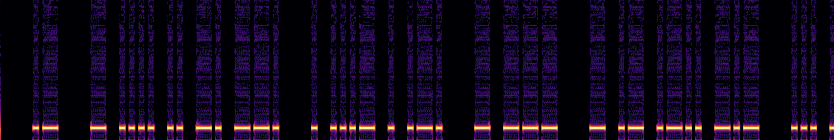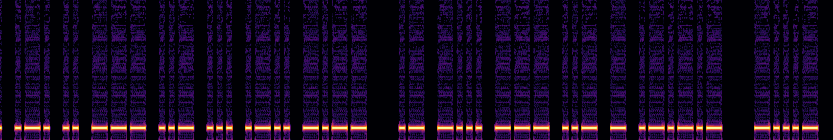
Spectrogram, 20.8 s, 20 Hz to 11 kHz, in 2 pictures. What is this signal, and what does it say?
Morse code, heard as a keyed tone, about 20 wpm, 1000 Hz. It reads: A THING EVER TO TALK SERIOUSLY ABOUT. <BT>
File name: qotdfiles / 20wpm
